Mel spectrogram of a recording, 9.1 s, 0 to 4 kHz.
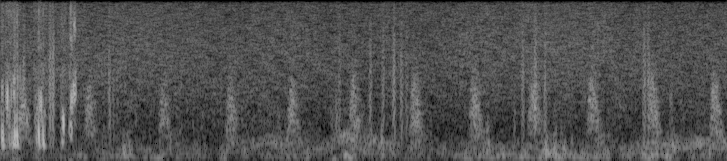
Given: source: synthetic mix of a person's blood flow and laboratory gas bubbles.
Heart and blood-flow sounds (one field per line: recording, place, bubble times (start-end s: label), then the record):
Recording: Doppler ultrasound of blood flow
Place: subclavian vein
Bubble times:
0.00-0.26 s: bubbles
0.41-0.58 s: bubbles
0.75-0.96 s: bubbles
From the record:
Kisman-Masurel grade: 213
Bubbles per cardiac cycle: several, 3 to 8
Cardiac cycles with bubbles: 1 to 10%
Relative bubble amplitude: loud (0.450 to 0.775)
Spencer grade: 1 (occasional bubble signal discernible with the cardiac motion signal, with majority of cardiac periods free of bubbles)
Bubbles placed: anywhere in the cardiac cycle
